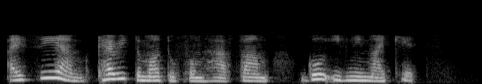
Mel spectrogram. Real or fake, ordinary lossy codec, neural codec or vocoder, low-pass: fake; AAC, 16 kbps; codec, 16 kHz, 0.4 kbps, LongCat-Audio-Codec; 7.2 kHz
